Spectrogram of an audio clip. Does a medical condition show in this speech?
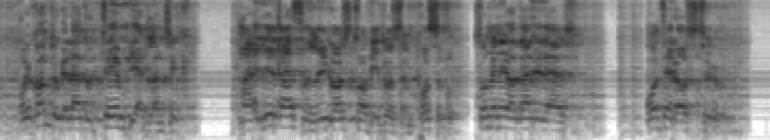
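No.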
